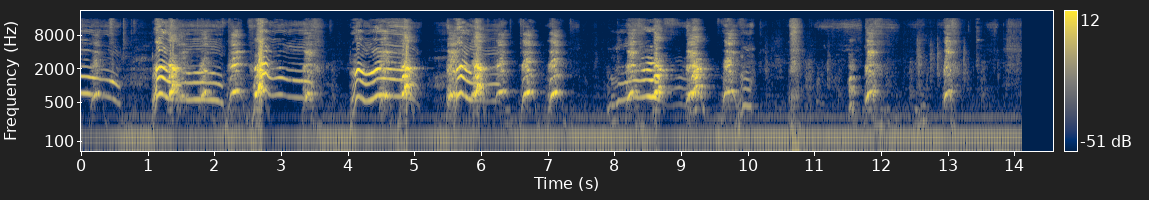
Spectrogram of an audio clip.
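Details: Pug excitedly vocalising at the arrival of a delivery driver: rapid bursts of yelps and short wavering howls, clustered in uneven runs, with a faint steady hum behind, ending in quiet.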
